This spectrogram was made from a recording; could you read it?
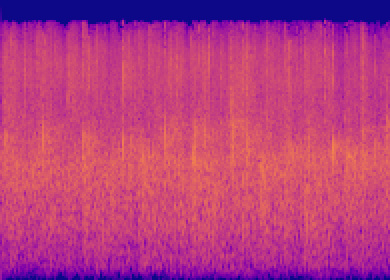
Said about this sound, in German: Danke. Gebt den beiden doch nochmal einen Applaus.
